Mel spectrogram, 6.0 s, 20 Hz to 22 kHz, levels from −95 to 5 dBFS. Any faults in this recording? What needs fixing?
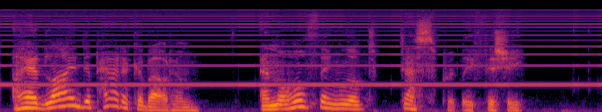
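A steady, fixed-pitch whine at 1 kHz sits under the speech for the whole clip, roughly 20 dB below it. This is USB whine: the bus draws current in 1 ms frames, and that pulsing leaks into the audio path through shared power or ground. Power the interface separately or add a ground-isolated USB hub to break the leakage path.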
